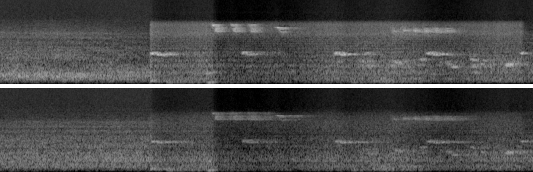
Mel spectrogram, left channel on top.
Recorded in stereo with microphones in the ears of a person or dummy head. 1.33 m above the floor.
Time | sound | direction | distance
1.5 | a bird | 55° left (ahead or behind) | 2.0 m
